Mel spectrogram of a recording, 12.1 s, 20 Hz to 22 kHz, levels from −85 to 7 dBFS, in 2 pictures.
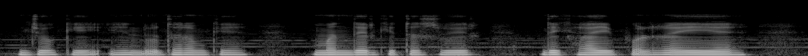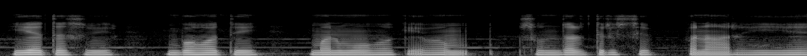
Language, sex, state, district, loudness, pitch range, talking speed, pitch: Hindi, male, Bihar, Kishanganj, -26 LUFS, 130-140 Hz, 115 wpm, 135 Hz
